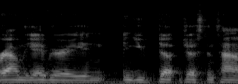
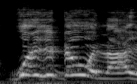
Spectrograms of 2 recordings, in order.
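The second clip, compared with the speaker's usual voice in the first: very high holler at full blast; 14 dB louder than usual. Doing an impression while the others talk about a lion pit: Adam Sandler voice. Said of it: "That's my Adam Sandler impression".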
